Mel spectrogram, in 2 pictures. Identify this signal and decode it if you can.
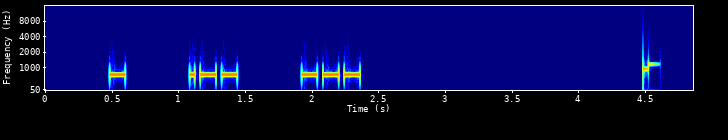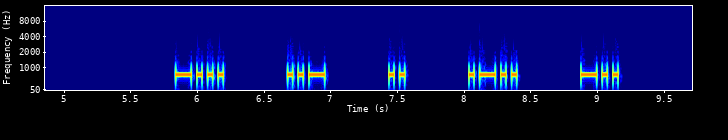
Morse code, heard as a keyed tone, about 30 wpm, spaced as for 14 wpm, 700 Hz. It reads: TWO BUILD
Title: 4x Character Spacing - Top 200 Words - 30wpm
